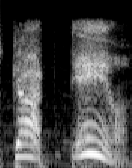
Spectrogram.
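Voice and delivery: put-on older man slamming his head on the trailer, yelping a curse; pained curse. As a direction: curse on impact, jolted.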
